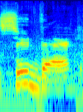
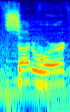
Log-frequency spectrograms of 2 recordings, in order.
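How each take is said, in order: First: The name is said with German-style vowels. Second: The name is said with English-style vowels.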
